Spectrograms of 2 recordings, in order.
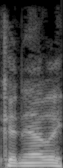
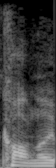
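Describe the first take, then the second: First: The first syllable sounds like 'ken'. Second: The first syllable sounds like 'con'. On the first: The speaker calls it right. "but it was John Kennelly" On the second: The speaker calls it wrong. "people try to pronounce it as Connolly"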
